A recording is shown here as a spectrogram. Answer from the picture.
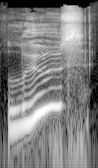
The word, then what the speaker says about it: Luz: But I watched, I believe it's pronounced Luz, L-U-Z.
